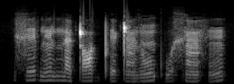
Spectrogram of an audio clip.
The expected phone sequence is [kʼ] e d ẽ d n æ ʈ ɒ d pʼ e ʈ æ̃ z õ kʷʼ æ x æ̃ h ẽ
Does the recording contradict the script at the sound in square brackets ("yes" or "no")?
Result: yes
